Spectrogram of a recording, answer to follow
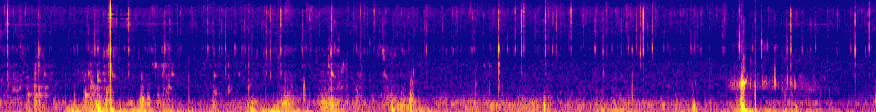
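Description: Underwater sound through the camera: a muffled, fluctuating low rumble of water moving around the diver, with scattered small clicks and crackles, a sharper knock about a second in and the loudest one near the end.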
